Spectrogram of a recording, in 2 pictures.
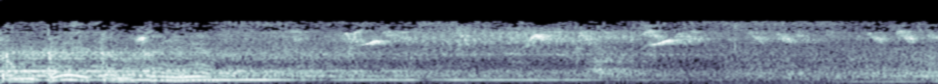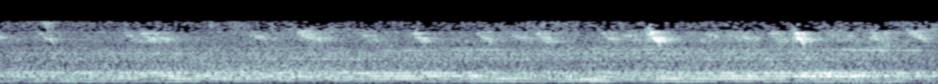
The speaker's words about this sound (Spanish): Creo que nuestros amigos oyentes de inmediato habrán identificado el famoso eco, el sonido de la trompeta, decían trompetas del Apocalipsis, ¿no?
